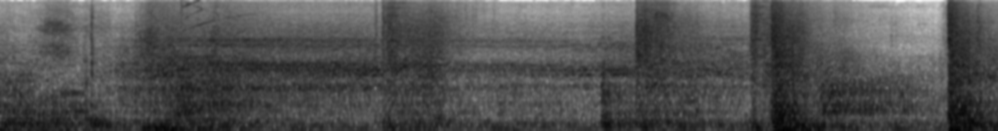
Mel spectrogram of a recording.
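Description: Explosions boom and roar loudly.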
